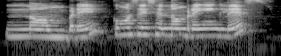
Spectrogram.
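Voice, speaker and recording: Through a laptop webcam on a video call from a small room at home, a young woman teaches an online English class, patiently explaining exercises and moving between Spanish and English. Her voice is on the high side, steady and slow, with a slightly bright quality.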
